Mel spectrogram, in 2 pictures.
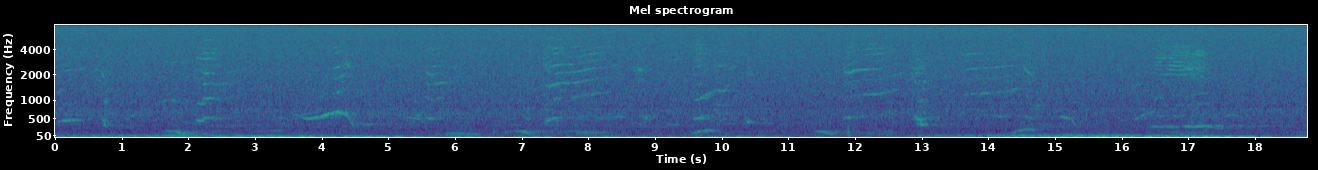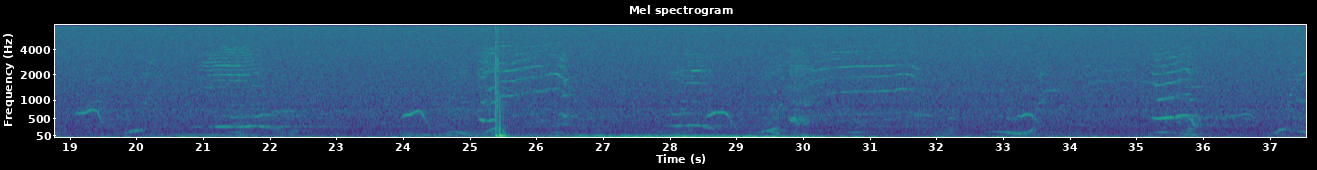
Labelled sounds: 0.1	0.5	humpback whale, 2.2 to 2.4 kHz
2.1	2.5	humpback whale, 0.83 to 3.3 kHz
4.1	4.5	humpback whale, 2.3 to 2.8 kHz
5.5	5.8	humpback whale, 2.0 to 2.3 kHz
7.4	8.3	humpback whale, 1.1 to 3.7 kHz
9.6	10.1	humpback whale, 0.96 to 1.5 kHz
11.8	12.6	humpback whale, 1.1 to 4.7 kHz
13.6	14.5	humpback whale, 1.2 to 3.6 kHz
16.4	17.3	humpback whale, 1.9 to 3.9 kHz
20.9	21.7	humpback whale, 1.9 to 4.1 kHz
25.4	26.4	humpback whale, 1.1 to 4.5 kHz
28.3	28.6	humpback whale, 2.2 to 2.3 kHz
30.0	31.7	humpback whale, 1.2 to 3.8 kHz
34.3	34.6	humpback whale, 1.5 to 1.8 kHz
35.0	35.8	humpback whale, 0.96 to 2.2 kHz

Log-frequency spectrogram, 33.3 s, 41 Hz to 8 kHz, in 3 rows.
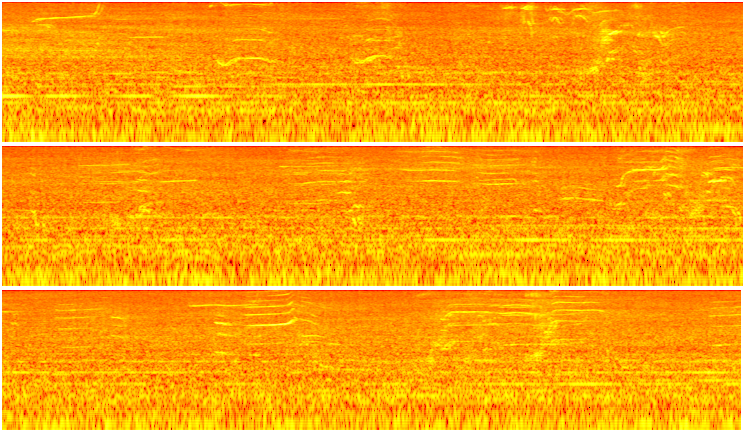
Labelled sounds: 0.3	1.5	killer whale, southern resident, 3.0 to 7.2 kHz
3.0	4.1	killer whale, southern resident, 6.5 to 8.0 kHz
5.1	5.9	killer whale, southern resident, 6.3 to 8.0 kHz
12.2	14.1	killer whale, southern resident, 0.60 to 7.9 kHz
15.2	16.6	killer whale, southern resident, 0.49 to 7.2 kHz
18.1	19.2	killer whale, southern resident, 1.9 to 6.8 kHz
20.2	22.4	killer whale, southern resident, 0.65 to 7.3 kHz
23.0	23.7	killer whale, southern resident, 0.92 to 4.8 kHz
24.9	27.0	killer whale, southern resident, 0.77 to 7.8 kHz

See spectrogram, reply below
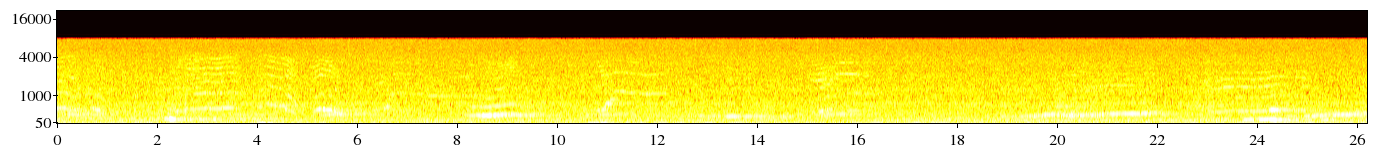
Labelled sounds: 2.6	3.6	humpback whale, 1.0 to 4.1 kHz
4.1	5.5	humpback whale, 0.80 to 4.4 kHz
7.4	7.9	humpback whale, 0.93 to 1.1 kHz
10.9	12.1	humpback whale, 0.99 to 2.4 kHz
15.1	16.0	humpback whale, 1.7 to 3.4 kHz
23.1	25.0	humpback whale, 0.93 to 2.1 kHz

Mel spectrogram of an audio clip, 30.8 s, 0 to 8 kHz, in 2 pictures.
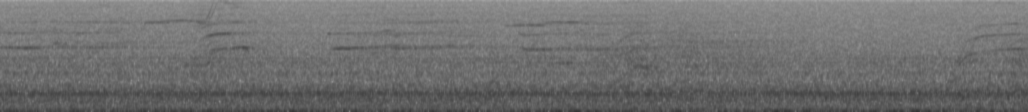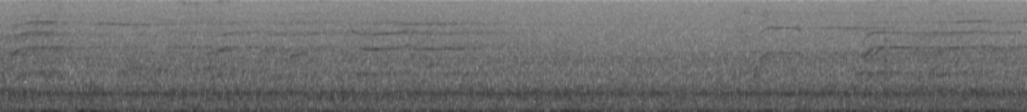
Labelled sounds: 4.9	5.5	killer whale, southern resident, 1.9 to 3.1 kHz
7.6	9.1	killer whale, southern resident, 2.0 to 5.1 kHz
9.4	10.1	killer whale, southern resident, 7.2 to 8.0 kHz
16.8	17.4	killer whale, southern resident, 3.7 to 4.7 kHz
18.4	18.9	killer whale, southern resident, 0.93 to 3.0 kHz
20.6	22.3	killer whale, southern resident, 1.3 to 4.3 kHz

